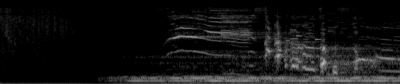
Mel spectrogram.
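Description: Synthesized sci-fi sound effects: a steady low electronic hum starts about a second in, and warbling electronic chirps swoop up and down in pitch above it.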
